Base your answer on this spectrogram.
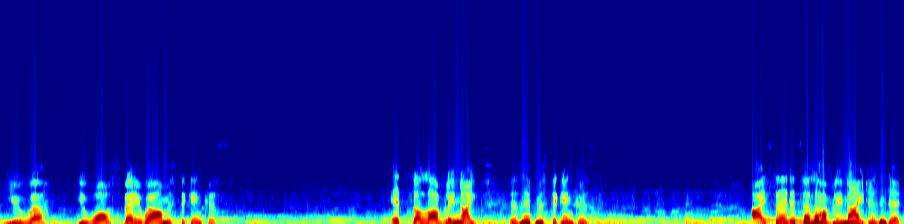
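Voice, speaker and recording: A woman's voice: high-pitched, a little slow, pauses often. An actress playing a wry, lovelorn single woman, speaking in a dry, genteel, wistful way in a 1940s radio drama. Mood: nervous, hopeful. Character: wry, lovelorn single woman on holiday, narrating her hopes. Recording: muffled 1940s radio recording with music.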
